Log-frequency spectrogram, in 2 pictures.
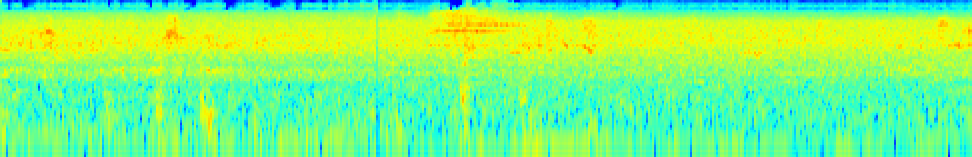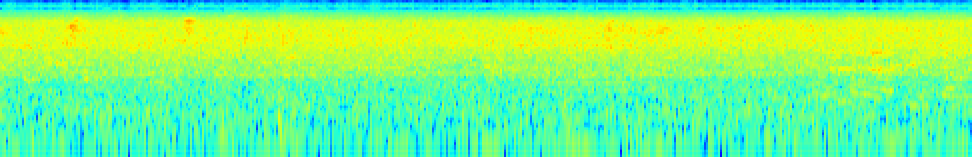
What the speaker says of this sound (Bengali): তো এই ট্রেনটা আমরা এলাম, এটা চলে যাচ্ছে।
